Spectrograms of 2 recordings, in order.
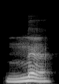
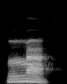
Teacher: So when you say pramana, it's not the dental N, na, it's na, na. Hear the difference between the dental N, na, and the retroflex N, na.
